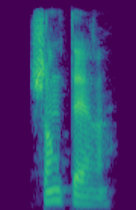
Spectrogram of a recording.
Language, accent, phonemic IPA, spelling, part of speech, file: French, France, /ʃɑ̃.tɛʁ/, chantèrent, verb, LL-Q150 (fra)-chantèrent.wav
- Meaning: third-person plural past historic of chanter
